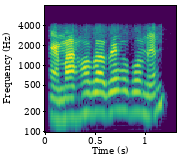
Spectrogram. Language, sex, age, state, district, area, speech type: Assamese, male, 18-30, Assam, Jorhat, urban, conversation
